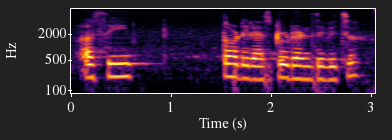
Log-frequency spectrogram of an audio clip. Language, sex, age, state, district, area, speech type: Punjabi, female, 30-45, Punjab, Bathinda, rural, spontaneous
